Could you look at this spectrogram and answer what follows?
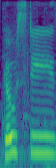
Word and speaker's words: Qhostii: It's spelled Qhostii, but apparently it's pronounced Ghosty, so that's what I'll continue to refer to them as.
